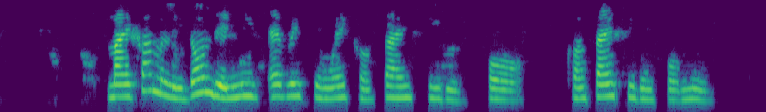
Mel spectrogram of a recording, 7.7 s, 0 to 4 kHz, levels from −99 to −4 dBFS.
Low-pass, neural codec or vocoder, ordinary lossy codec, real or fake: 3.6 kHz; none; none; real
